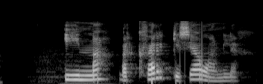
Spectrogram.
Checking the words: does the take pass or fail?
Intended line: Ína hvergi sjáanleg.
fail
